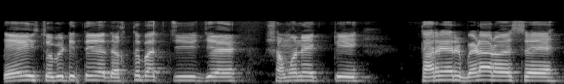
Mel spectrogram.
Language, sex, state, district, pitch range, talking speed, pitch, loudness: Bengali, male, Assam, Hailakandi, 175-195 Hz, 105 wpm, 185 Hz, -15 LUFS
